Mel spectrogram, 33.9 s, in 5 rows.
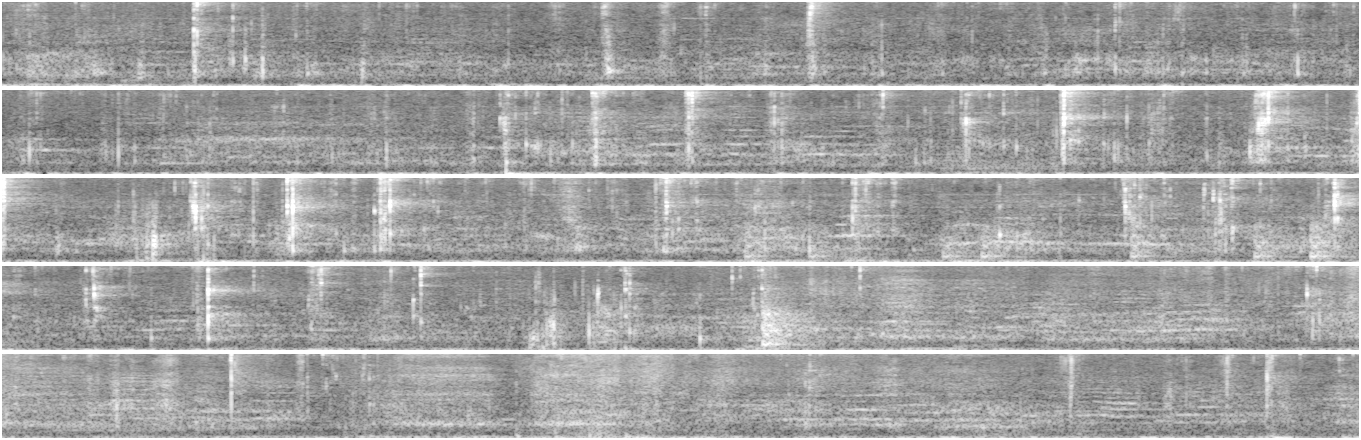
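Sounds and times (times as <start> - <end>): wet mouth clicks: 0.0 - 25.5, 26.3 - 31.3, 32.2 - 33.9
wet chewing and lip smacking: 0.0 - 33.9.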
